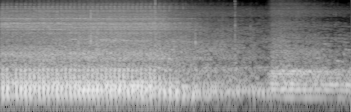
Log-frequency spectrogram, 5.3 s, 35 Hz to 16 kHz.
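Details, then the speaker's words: 2001 Honda Supra X underbone idling with a fast, coarse metallic rattle from around the cylinder head over the exhaust beat. Cam chain, tensioner and valve clearance are to be checked, and the cam chain is found tight. A rough top-end rattle, cause not yet identified. "Ya, masalahnya motor ini mesinnya bersuara kasar, bunyi kemerasak."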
